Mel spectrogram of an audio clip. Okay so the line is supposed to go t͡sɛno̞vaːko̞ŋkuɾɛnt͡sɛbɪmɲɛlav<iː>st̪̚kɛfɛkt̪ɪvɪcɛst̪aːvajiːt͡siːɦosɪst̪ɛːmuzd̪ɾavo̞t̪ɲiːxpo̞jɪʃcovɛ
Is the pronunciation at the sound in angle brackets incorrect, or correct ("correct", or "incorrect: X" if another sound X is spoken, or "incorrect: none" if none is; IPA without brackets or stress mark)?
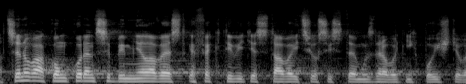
incorrect: ɛː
